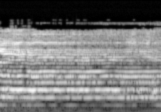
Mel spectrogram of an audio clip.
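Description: A man chanting in a full, open voice, holding one long steady note.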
